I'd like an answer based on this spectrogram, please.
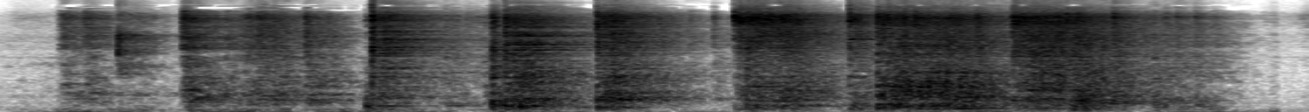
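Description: A string of loud knocks and rubbing noises close to the microphone, each starting sharply and lasting about half a second to a second, before stopping near the end.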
